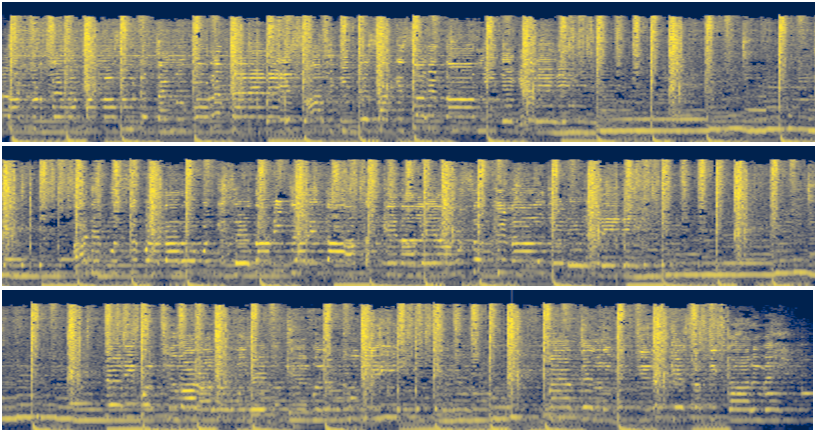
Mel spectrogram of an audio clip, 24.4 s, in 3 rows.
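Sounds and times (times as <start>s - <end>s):
Punjabi remix ringtone music: 0.0s - 24.3s.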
